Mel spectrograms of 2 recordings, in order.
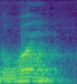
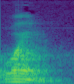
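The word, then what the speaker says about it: غين: pengucapan huruf gin yaitu tidak mengalirkan huruf ghain. Karena huruf ghain itu adalah huruf rukhawah.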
